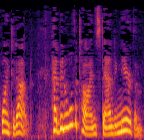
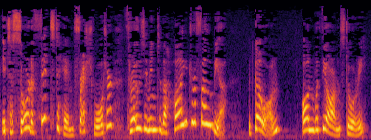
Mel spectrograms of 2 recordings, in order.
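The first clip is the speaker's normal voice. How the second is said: jovial captain; 6 semitones higher than usual. Acted. Captain jokes about surgeon.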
